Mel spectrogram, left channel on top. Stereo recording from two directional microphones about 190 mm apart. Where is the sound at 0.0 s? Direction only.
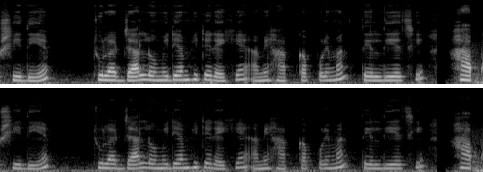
20° left (ahead or behind).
